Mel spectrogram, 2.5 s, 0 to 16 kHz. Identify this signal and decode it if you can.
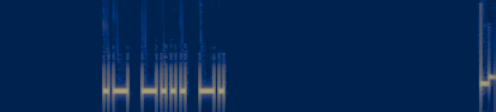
Morse code, heard as a keyed tone, about 48 wpm, 700 Hz. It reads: ABN
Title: All Cut Numbers - 3-Digit 50wpm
